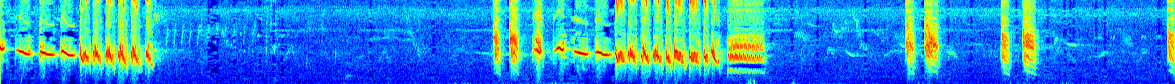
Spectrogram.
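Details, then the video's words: Double-collared seedeater song used to stimulate another bird during training: bursts of rapid, repeated buzzy notes around mid-high pitch, separated by pauses, followed by scattered sharp chips and short trills. "CANTO DE BIGODINHO PRA FOGUEAR O SEU NO MANEJO"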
